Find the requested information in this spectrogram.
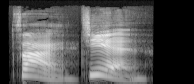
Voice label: "zai4 jian4", Chinese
